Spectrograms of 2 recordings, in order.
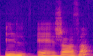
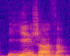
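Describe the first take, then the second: First: Said in the usual way. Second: "il est" contracted to "y'est" before "jasant"; casual Québécois "il est jasant", said "yé jâsant"; Québécois contraction. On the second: Shown as a demonstration. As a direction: drop the L and say "il est" as one syllable, "yé". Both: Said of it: "deviendra il est jasant".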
